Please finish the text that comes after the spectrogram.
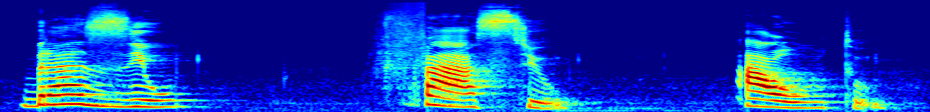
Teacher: Em final de palavras ou diante de consoantes, o L é pronunciado como U.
